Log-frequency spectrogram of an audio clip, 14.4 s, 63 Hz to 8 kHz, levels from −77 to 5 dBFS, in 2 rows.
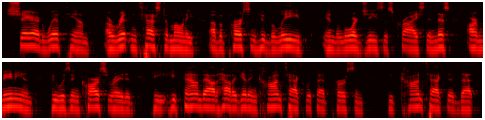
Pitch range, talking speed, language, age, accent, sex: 135-160 Hz, 155 wpm, English, 50-69, American, male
